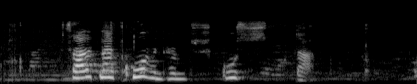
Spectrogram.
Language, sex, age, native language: Icelandic, male, 8, Icelandic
